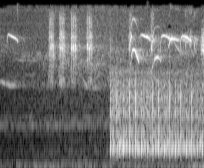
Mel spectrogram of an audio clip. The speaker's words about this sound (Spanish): pero quiero que oigamos un sonido de grullas que no es el habitual aquí en el sur de Europa, sino el del norte. Nos vamos a ir a la taiga, a Suecia, donde escuchamos los nidos donde las grullas gritan de una en una o de dos en dos, no de mil en mil.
